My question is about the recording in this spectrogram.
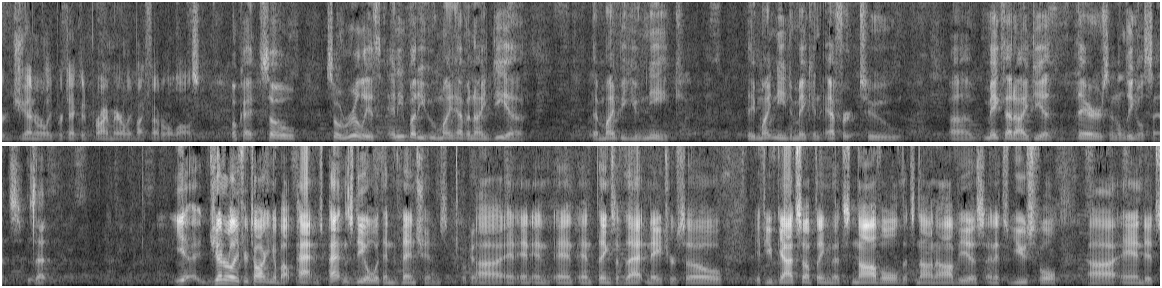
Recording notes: Live before an Innovative Audience.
